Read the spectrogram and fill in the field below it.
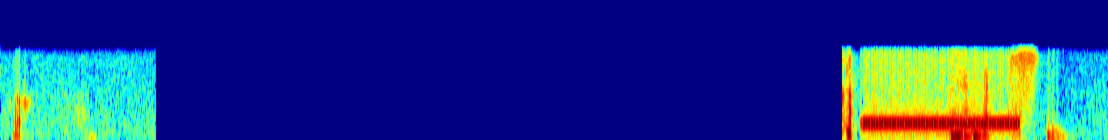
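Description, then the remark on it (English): A brief click, then long silence before a steady telephone dial tone hums loudly for about two seconds after a phone call was disconnected, then cuts off abruptly. No one speaks. “Yeah, we got disconnected or something there.”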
